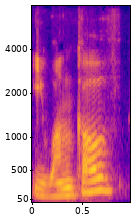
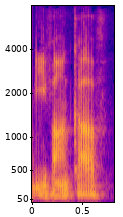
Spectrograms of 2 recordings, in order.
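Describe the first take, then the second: First: The second syllable starts with a W sound. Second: The second syllable starts with a V sound. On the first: This is the Japanese pronunciation. "in Japanese, it's actually Iwankov" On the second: This is the anglicized pronunciation. "in terms of like uh, translating that into an anglicized pronunciation"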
